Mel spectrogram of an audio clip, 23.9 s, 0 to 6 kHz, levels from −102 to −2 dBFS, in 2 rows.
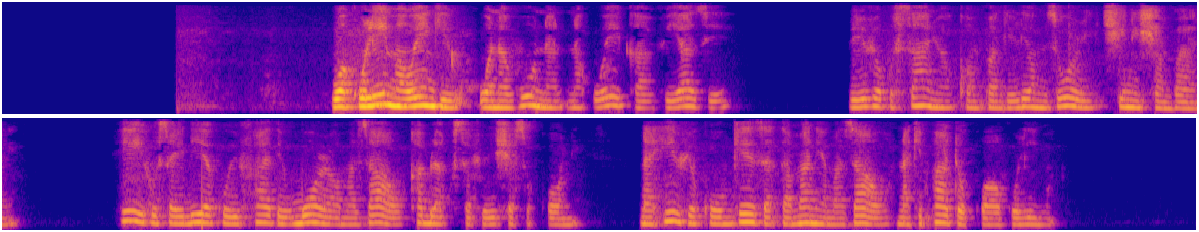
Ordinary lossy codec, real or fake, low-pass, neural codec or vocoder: MP3, 32 kbps; real; 5.4 kHz; none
